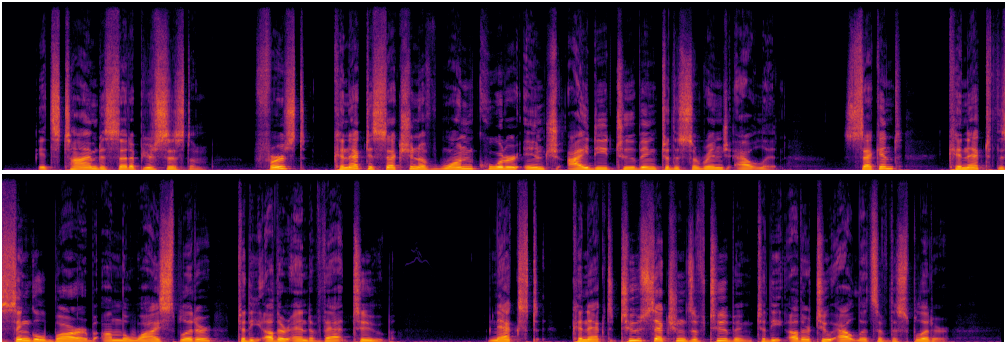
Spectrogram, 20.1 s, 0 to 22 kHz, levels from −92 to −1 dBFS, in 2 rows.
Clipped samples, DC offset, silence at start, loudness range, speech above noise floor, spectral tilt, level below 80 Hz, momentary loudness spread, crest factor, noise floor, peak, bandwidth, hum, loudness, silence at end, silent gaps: under 0.1%; under 0.1%; 0.4 s; 3 LU; 37 dB; -5 dB/octave; -46 dBFS; 10 LU; 18 dB; -62 dBFS; -8 dBFS; over 20 kHz; none; -25 LUFS; 0.6 s; none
